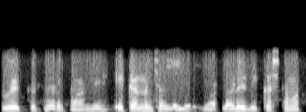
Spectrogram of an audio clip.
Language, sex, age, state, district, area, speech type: Telugu, male, 18-30, Telangana, Vikarabad, urban, conversation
